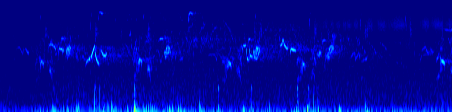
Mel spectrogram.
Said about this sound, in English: Oh, clay-colored sparrow.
